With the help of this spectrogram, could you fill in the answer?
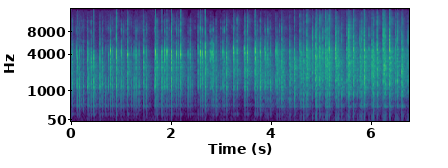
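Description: A hollow, rectangular wooden cigar box with a Prince Charles label and its lid closed is tapped and scratched with long painted nails and fingertips; rings on the fingers may add light clinks. Quick, dense, bright clicks and taps follow one another throughout, with a dry, hollow knock centred around 1.4 kHz and almost no ring after each hit.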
